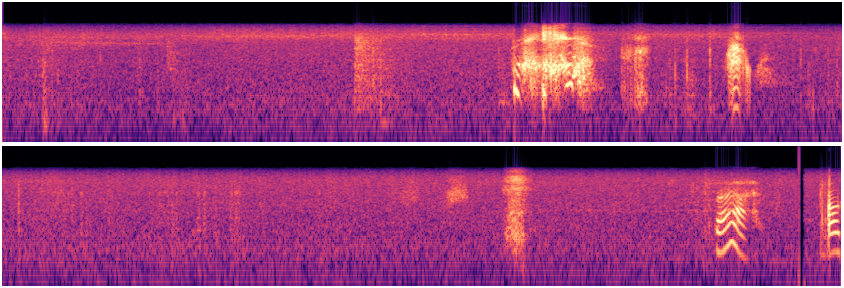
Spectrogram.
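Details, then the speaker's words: Deliberately stifled sneezes recorded outdoors among mosquitoes: several short, muffled sneeze bursts and sniffs held back with mouth closed, over a steady outdoor hiss. "these mosquitoes are just all over me get away you darn little beasties they're really hard to stifle now"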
